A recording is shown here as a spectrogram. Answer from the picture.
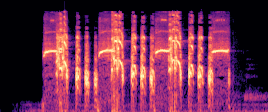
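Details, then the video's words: Female grey francolin giving a loud, harsh call: rapid grating bursts, several opening with a short upward whistled note, running in a fast stuttering series of about a dozen notes over two and a half seconds. "gray francolin teetar sound || female teetar voice"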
